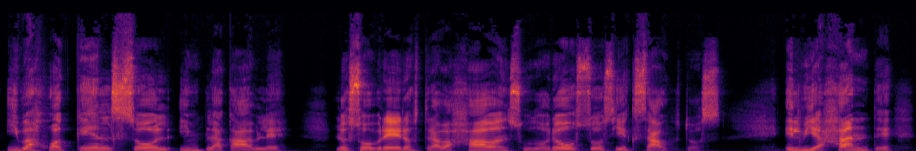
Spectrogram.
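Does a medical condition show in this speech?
No.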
